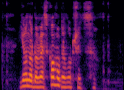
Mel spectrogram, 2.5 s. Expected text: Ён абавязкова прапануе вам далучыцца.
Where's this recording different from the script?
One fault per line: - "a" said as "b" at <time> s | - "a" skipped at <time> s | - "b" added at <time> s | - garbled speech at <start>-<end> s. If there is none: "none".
- "прапануе вам" skipped at 1.2 s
